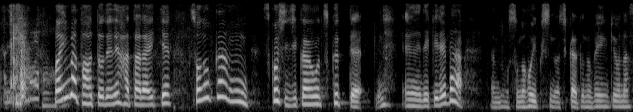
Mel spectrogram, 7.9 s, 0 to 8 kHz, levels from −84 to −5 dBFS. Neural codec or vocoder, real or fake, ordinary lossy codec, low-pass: codec, 16 kHz, 4 kbps, X-Codec, HuBERT features, trained on general audio; fake; Opus, 32 kbps; 7.2 kHz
